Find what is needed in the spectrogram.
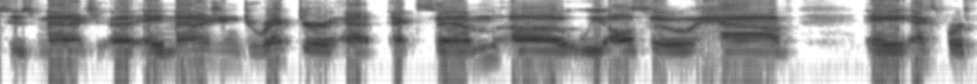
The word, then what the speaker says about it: EXIM: So EXIM, that's how it's pronounced, E-X-I-M, EXIM, is an independent executive branch agency with a mission of supporting American jobs by facilitating the export of U.S.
